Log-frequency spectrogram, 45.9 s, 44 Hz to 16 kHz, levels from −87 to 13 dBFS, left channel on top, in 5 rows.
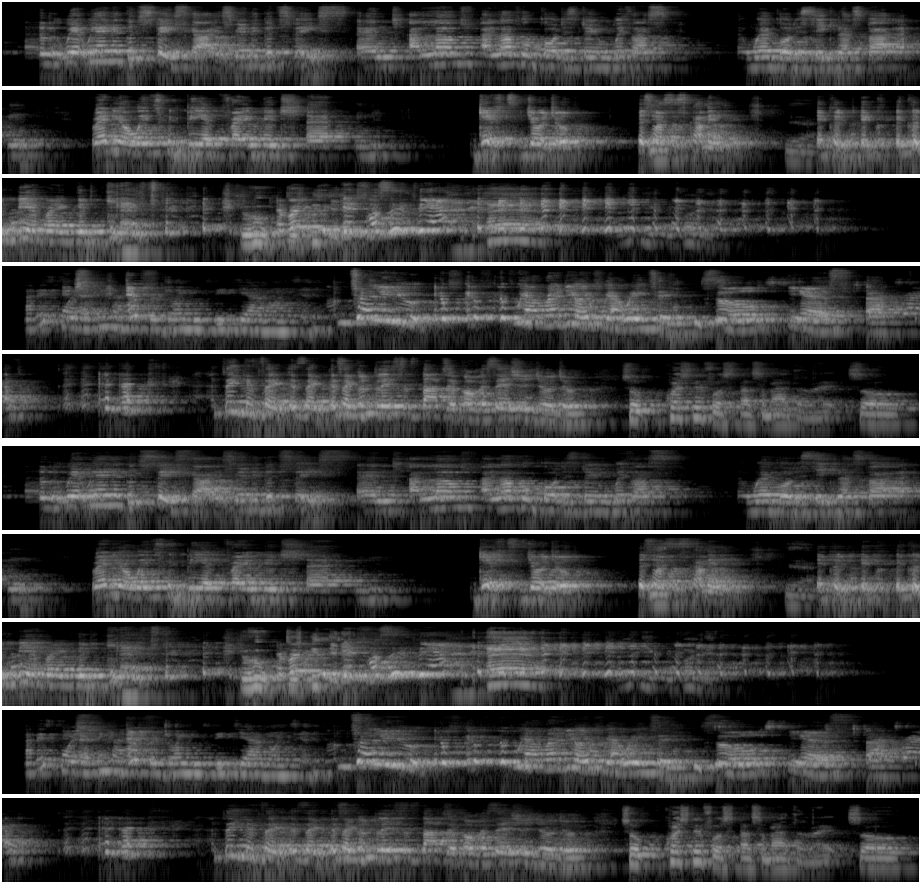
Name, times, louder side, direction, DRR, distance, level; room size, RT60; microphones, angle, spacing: voice 1, 0.2-6.6 7.4-9.4 10.1-12.4 12.7-12.9 13.9-14.9 15.5-16.8 17.3-20.8 21.1-24.7 25.1-26.3 28.1-28.4 28.8-28.9 30.8-34.3 34.7-35.1 35.4-36.4 36.7-36.8 37.3-38.0 38.4-42.5, left 1 dB, 45° left, 2 dB, 5.2 m, -32 dB
voice 2, 20.7-21.9 23.2-23.8 24.8-24.9 25.2-25.5 42.1-42.5 42.9-45.7, right 1 dB, 50° right, 6 dB, 2.4 m, -36 dB
voice 3, 27.8-30.7 34.4-34.8 35.2-35.3 36.2-36.9, right 1 dB, 65° right, 0 dB, 4.4 m, -39 dB
26.0 x 20.0 x 9.8 m, 0.98 s
head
